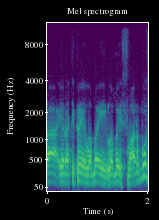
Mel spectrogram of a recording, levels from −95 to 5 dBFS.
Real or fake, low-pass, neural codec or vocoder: real; 10.8 kHz; none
